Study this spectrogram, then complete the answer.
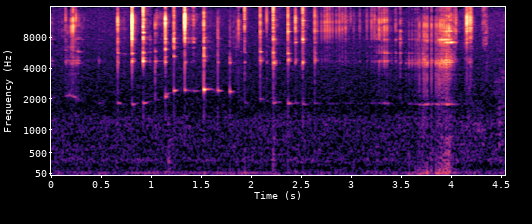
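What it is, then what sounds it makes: Glass bottle partly filled with liquid. Fingernails tap quickly on a ridged glass cologne bottle with a plastic cap and cologne liquid inside, making bright, sharp, high clicks over a low background hum. The pitch of the taps shifts as the liquid moves around inside the bottle.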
